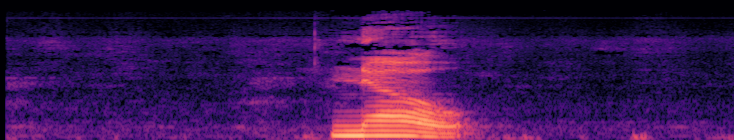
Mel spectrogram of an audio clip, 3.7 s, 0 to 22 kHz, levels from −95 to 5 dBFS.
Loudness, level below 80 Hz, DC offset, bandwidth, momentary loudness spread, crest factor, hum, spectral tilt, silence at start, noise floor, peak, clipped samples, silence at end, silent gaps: -15 LUFS; -52 dBFS; under 0.1%; 10.5 kHz; 14 LU; 18 dB; none; -6 dB/octave; 1.65 s; -57 dBFS; -2 dBFS; under 0.1%; 1.35 s; none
